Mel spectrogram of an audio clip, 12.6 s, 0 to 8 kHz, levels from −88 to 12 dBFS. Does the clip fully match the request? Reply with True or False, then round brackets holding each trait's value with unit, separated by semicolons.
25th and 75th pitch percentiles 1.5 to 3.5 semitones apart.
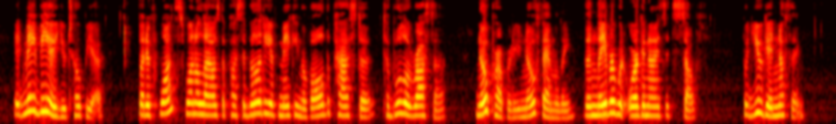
True (2.8 semitones)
